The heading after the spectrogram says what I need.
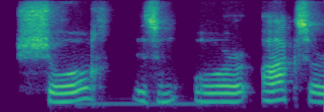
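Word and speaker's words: שור: This is sh with an O and a R. Shor is an or ox or a bullock.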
